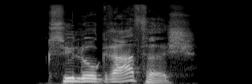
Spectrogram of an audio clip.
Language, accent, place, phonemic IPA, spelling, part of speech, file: German, Germany, Berlin, /ksyloˈɡʁaːfɪʃ/, xylographisch, adjective, De-xylographisch.ogg
- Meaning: xylographic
